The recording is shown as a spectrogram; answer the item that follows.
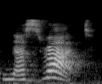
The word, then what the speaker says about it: Nasrat: right the first syllable and nasrat which syllable is stressed in your name i missed a syllable so the second syllable gets stressed correct okay so that's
